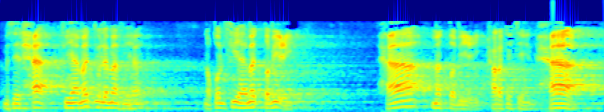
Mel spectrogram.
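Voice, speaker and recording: Male teacher, gravelly voice, lesson recorded muffled in a roomy hall. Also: medium pitch, fast talker. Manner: explains step by step, drawing out letters to demonstrate. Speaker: Quran commentary teacher. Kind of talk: religious lesson. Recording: dull echoey hall recording.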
